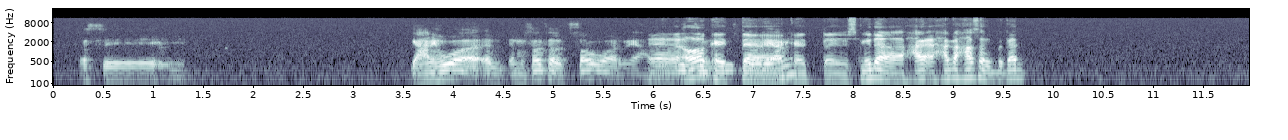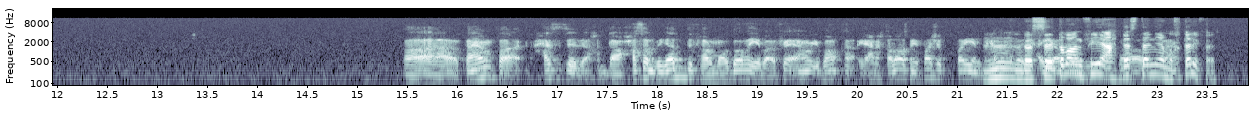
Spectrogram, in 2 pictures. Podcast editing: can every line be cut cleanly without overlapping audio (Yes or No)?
No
